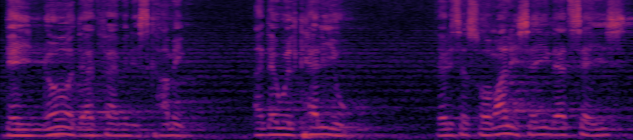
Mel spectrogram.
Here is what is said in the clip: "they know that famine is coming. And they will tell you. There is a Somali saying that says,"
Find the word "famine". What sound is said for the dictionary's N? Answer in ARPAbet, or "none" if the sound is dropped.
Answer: L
